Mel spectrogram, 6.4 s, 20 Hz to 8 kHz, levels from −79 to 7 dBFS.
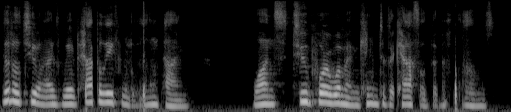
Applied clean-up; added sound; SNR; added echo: neural diffusion model UNIVERSE++.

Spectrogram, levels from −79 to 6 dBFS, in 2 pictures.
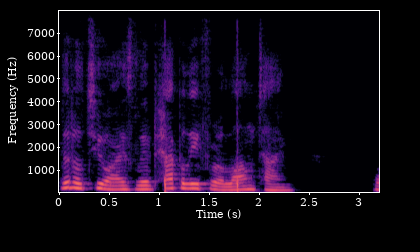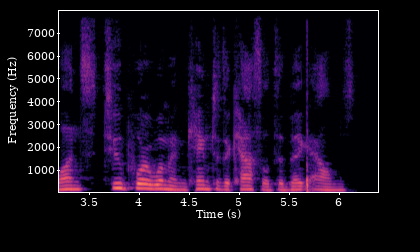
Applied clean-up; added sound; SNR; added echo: none; Percussion; 8 dB; none.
